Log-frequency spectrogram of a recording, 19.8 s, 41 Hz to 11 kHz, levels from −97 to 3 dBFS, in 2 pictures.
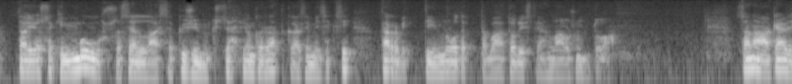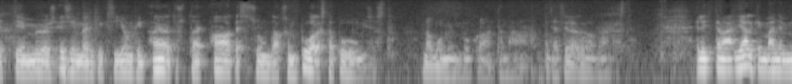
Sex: male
